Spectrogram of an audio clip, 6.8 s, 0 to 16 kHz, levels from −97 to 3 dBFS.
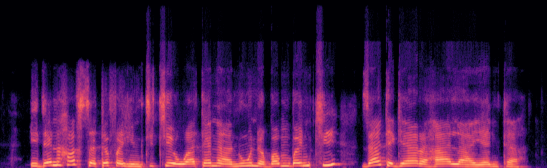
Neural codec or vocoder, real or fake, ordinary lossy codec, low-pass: codec, 44.1 kHz, 7.8 kbps, Pupu-Codec; fake; Opus, 16 kbps; 14.4 kHz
